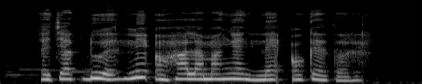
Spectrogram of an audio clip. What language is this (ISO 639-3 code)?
luo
